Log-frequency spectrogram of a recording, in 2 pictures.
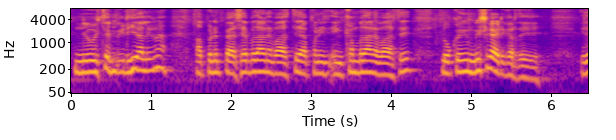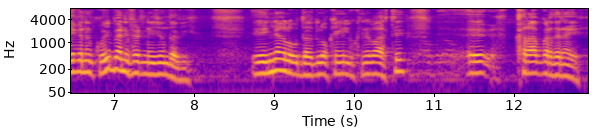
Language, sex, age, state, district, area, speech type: Dogri, male, 45-60, Jammu and Kashmir, Samba, rural, spontaneous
